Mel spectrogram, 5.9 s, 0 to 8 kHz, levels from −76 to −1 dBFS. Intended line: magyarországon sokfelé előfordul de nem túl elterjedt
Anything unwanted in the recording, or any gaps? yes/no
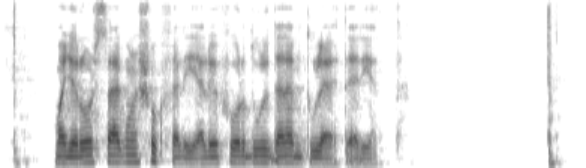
no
